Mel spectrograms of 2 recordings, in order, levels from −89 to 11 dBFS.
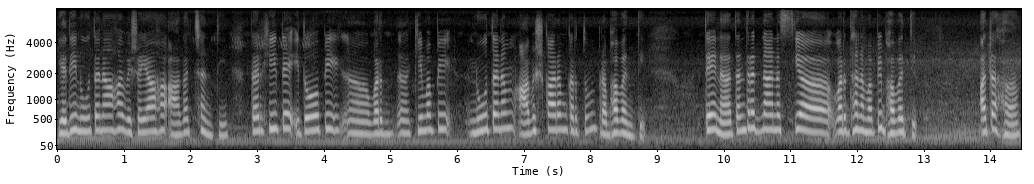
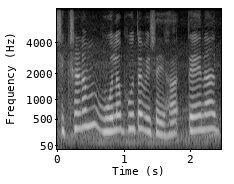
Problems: background sounds at intervals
